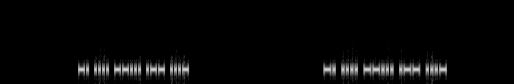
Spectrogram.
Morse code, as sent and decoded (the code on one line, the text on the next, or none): -. .... --... .-- ...- / -. .... --... .-- ...-
NH7WV NH7WV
